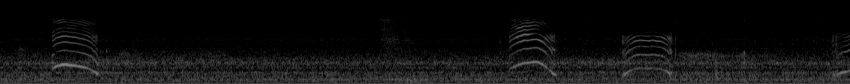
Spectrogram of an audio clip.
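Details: Rescued baby kitten that wanders away from its rescuer and quickly returns, seeking affection and strokes; three clear, arching meows, each under half a second and rich in harmonics, spaced several seconds apart over a low steady background hum.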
